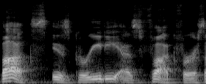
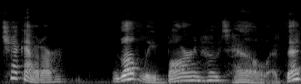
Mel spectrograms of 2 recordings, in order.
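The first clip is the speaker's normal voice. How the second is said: high TV promo announcer voice; 6 semitones higher, 3 dB quieter than usual. Describing how she mimics a hotel TV promo, in a hotel TV announcer voice. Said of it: "with the the announcer voice".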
